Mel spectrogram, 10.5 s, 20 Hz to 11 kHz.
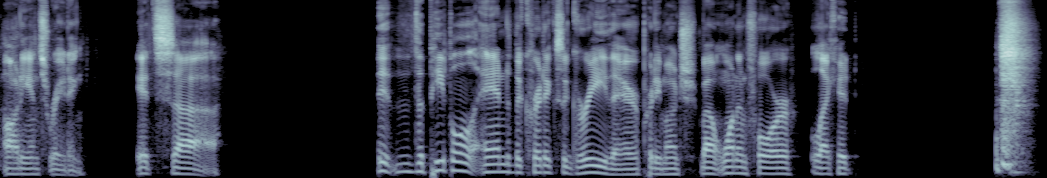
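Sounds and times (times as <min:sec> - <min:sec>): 
speech: 0:00.0 - 0:02.3, 0:03.8 - 0:08.6
person sneezing: 0:10.0 - 0:10.4.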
